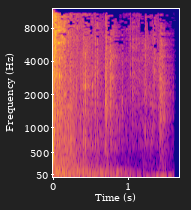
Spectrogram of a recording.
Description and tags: this sound is made in audacity, uses a several layers of samples and equalization, some samples are pitched and compressed to make this mecha-impact unique for a intro of a song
